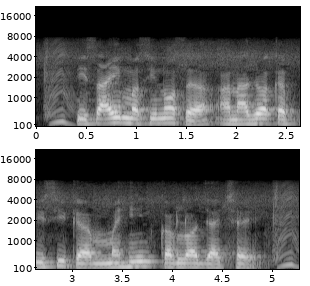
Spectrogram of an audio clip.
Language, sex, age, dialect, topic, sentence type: Maithili, male, 25-30, Angika, agriculture, statement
